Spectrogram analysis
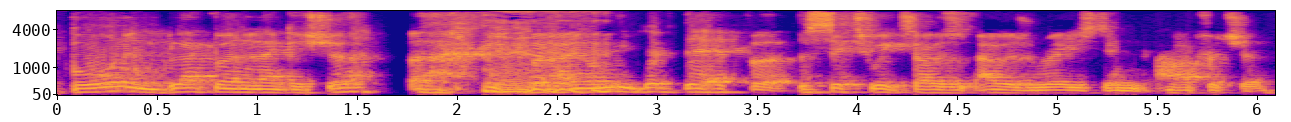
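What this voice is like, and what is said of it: Non-American accent. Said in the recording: “I can tell by your accent you're not American”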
